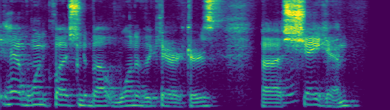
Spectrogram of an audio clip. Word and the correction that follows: Shaheen: I hope I'm saying that right. – Yeah. Shaheen. – Shaheen. Okay.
